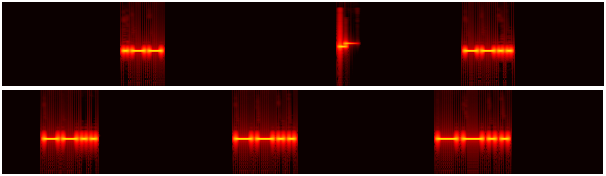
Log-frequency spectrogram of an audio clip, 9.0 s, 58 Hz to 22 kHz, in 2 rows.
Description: Morse code, heard as a keyed tone, about 36 wpm, spaced as for 8 wpm, 700 Hz. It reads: W ZZZZ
